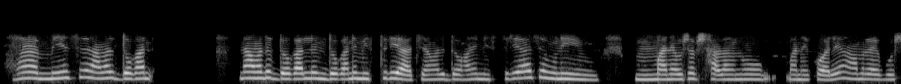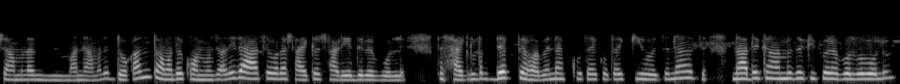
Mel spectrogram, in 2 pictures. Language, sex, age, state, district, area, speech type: Bengali, female, 45-60, West Bengal, Dakshin Dinajpur, urban, conversation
